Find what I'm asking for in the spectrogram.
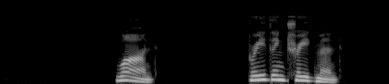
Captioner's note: automated voice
